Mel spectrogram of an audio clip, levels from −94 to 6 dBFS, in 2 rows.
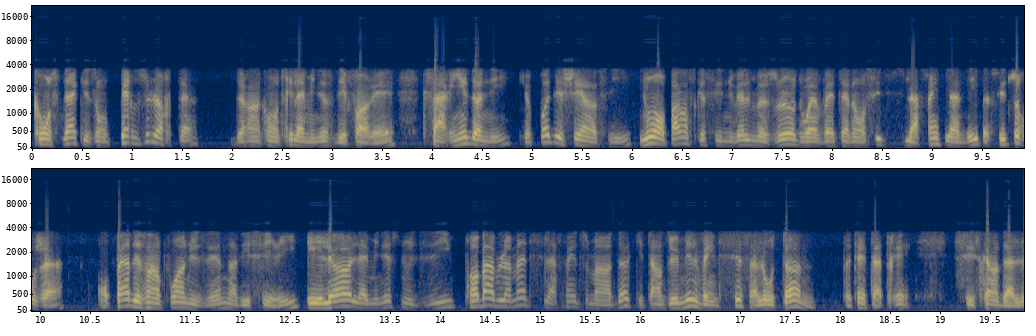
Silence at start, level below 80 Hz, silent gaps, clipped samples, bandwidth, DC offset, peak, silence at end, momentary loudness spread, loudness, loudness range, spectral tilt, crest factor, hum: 0 s; -76 dBFS; none; under 0.1%; 8.2 kHz; under 0.1%; -8 dBFS; 0 s; 13 LU; -25 LUFS; 2 LU; -7 dB/octave; 18 dB; none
